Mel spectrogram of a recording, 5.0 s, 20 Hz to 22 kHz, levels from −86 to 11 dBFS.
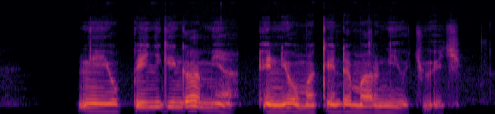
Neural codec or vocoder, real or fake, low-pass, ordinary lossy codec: none; real; none; none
